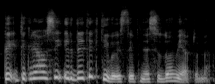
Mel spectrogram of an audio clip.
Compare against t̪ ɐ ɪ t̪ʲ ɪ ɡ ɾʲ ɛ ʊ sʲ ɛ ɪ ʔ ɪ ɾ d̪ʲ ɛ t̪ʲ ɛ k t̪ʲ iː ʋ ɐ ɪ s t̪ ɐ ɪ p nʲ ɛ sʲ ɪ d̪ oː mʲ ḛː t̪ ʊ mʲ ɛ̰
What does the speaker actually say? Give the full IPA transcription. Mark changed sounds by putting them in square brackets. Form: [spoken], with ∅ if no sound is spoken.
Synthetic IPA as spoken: t̪ ɐ ɪ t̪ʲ ɪ [k] ɾʲ ɛ ʊ sʲ ɛ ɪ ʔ ɪ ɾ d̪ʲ ɛ t̪ʲ ɛ k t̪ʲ iː ʋ ɐ ɪ s t̪ ɐ ɪ p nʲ ɛ sʲ ɪ d̪ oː mʲ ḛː t̪ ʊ mʲ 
